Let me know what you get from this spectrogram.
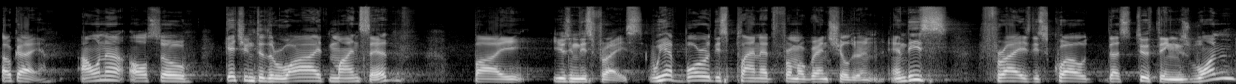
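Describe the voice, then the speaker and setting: A man with a Portuguese accent speaks at a fairly slow pace and fairly high pitch. His intonation is lively while his loudness stays very even. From Portugal. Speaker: environmental engineer. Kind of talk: presentation. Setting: stage with audience. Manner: casual, many fillers.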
